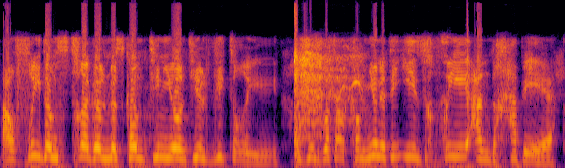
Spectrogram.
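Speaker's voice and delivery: can barely hold the accent for giggling; laughing through it. Real, not acted. Cracking up while reading in a fake French accent. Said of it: "I'm gonna start laughing too much".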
